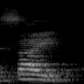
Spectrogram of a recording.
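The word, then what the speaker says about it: sigh: साई, सिर्फ हम उससे पहले वाले प्रोनाउंस करेंगे।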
